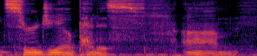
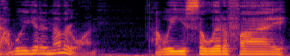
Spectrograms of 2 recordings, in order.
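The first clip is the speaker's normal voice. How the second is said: ordinary talk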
